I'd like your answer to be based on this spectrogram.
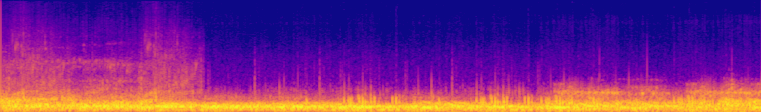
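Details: Stomach growling: continuous deep rumbling and gurgling with shifting pitch; normal borborygmi.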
